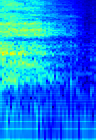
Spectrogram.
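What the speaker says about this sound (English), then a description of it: "Why is she breathing so heavy?" A woman character in the video game Unheard breathes heavily, one long airy exhale that fades out over about a second, close and alone.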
